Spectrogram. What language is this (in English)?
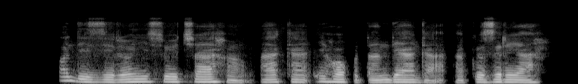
Igbo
